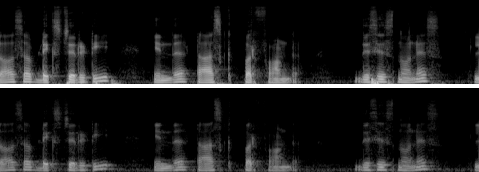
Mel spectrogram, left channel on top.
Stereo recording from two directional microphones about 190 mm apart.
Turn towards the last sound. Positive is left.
turn(degrees=35)  # may be behind; listen again after turning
